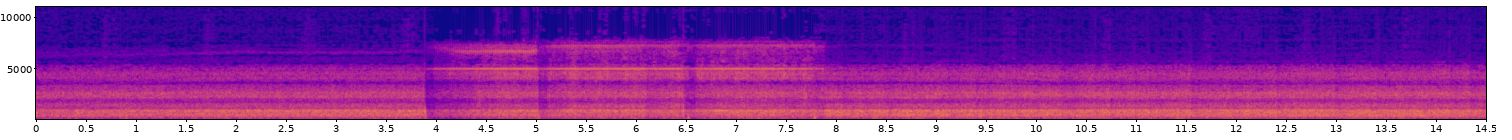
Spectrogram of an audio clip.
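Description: Shortwave radio static hisses and crackles steadily from a small loudspeaker.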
